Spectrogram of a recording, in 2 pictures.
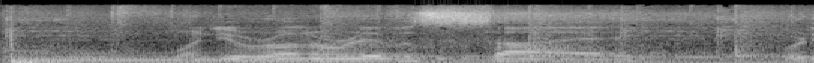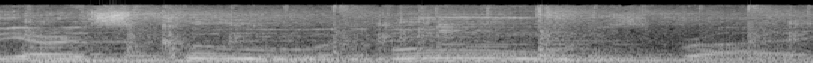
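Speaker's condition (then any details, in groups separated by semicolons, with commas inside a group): No condition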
